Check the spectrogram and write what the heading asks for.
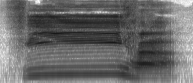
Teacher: فا کے بعد یا مدہ ہے, ہا کے بعد الف مدہ ہے, تو دونوں جگہ پر ایک الف کی مقدار کھینچیں گے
